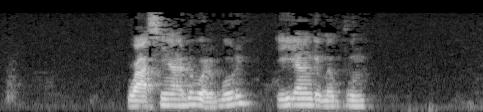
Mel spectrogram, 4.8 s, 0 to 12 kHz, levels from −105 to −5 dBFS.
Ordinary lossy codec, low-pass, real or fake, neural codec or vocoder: MP3, 32 kbps; 9.9 kHz; fake; vocoder, 22.05 kHz, 80 mel bands, WaveNeXt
